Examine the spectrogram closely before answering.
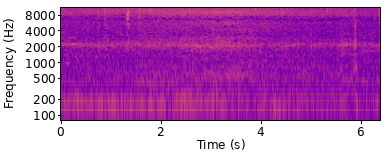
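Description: Steady engine drone of street traffic, with a low hum.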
